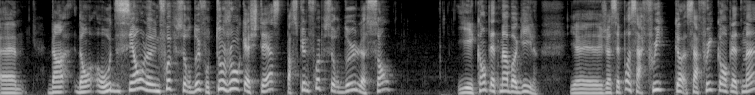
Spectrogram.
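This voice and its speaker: A man with a Quebec accent speaks at a fairly slow pace and high pitch, his pitch swinging very widely while his loudness stays very even. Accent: Québécois. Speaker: podcast host, entrepreneur. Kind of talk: solo podcast tutorial. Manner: casual, many fillers and repetitions.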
